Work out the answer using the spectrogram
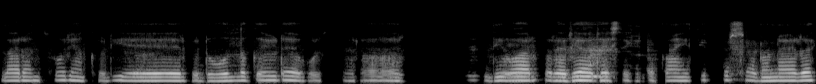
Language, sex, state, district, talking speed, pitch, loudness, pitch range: Rajasthani, female, Rajasthan, Churu, 115 wpm, 175 Hz, -23 LUFS, 170-185 Hz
